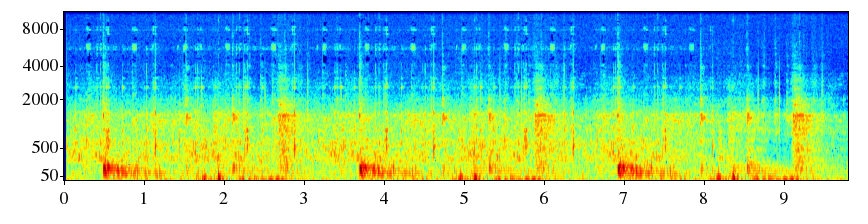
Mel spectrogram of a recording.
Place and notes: F60 Coal Mining Bridge, Conveyor Belt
